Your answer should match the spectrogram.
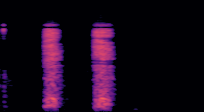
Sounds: Sniff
